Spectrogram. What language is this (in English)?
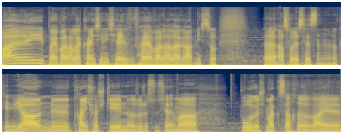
German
